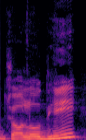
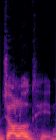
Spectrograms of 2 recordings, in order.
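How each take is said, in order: First: জলধি said as jo-lo-dhi, an o sound after the l, rising at the end; teacher modelling জলধি as jo-lo-dhi; careful pronunciation. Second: জলধি said as jo-lo-dhi, o after the l, aspirated dh, falling at the end; teacher settling on জলধি as jo-lo-dho, falling; careful pronunciation. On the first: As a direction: spell out জলধি slowly with o after l, ending on a rise. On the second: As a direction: say জলধি with an o after l and a breathy dh, closing on a fall. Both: Shown as a demonstration. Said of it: "লয়ের সাথে একটা ওকার আসে উচ্চারণ".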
